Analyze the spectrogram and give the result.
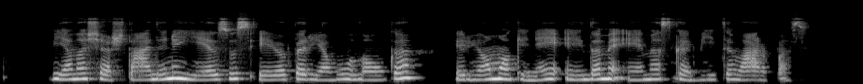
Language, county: Lithuanian, Klaipėda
